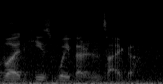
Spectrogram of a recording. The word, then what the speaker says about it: Tyga: I'm glad he actually said it right, Tyga. – Yeah, Tyga. Tiger. Who mispronounces that? – I don't know. I mean, I knew people that would like mispronounce it. – Tigger. – I don't know. Tigger.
